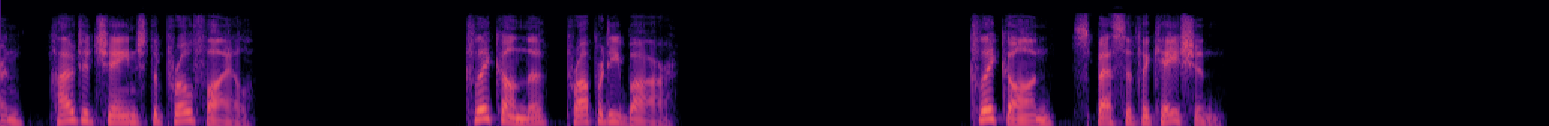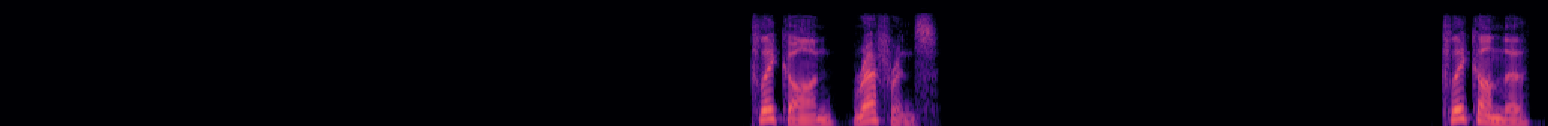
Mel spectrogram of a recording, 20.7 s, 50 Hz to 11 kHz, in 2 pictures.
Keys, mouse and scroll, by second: 1.4 click, 3.5-4.2 typing.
